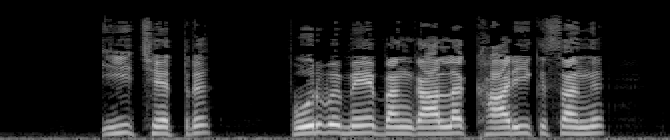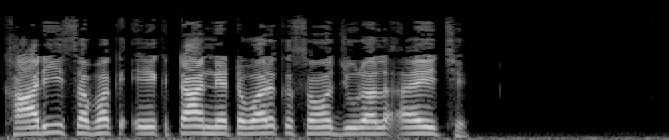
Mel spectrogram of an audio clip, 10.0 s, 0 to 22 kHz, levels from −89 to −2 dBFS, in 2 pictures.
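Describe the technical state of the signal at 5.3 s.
At 5.3 s, as across the whole clip, the speech shows nothing above 14 kHz and carries low-bitrate coding artefacts. This is likely low-bitrate audio saved at a high bitrate: the MP3 re-encode, probably near 320 kbit/s, kept the earlier codec's losses.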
